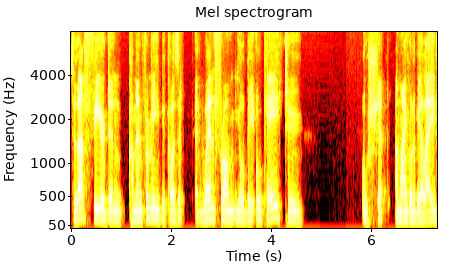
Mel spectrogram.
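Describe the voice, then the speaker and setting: A man speaks in a Donegal accent with a flat, monotone delivery and very even loudness, the sound dry with no echo over a quiet background. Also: fairly high pitch for a man, moderate pace. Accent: Donegal Irish accent, sounds Northern Irish. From Ireland, Inishowen, Donegal. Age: 30s. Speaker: business owner, club founder. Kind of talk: podcast interview. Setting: video call. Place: home room. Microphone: studio mic.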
